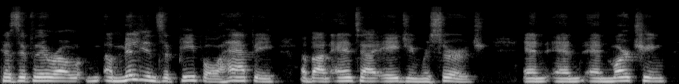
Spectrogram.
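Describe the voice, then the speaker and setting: A man in his eighties answering interview questions in a halting way, full of filler sounds and restarts. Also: a little high, steady tone, dark tone. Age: 80s. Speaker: interview guest.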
